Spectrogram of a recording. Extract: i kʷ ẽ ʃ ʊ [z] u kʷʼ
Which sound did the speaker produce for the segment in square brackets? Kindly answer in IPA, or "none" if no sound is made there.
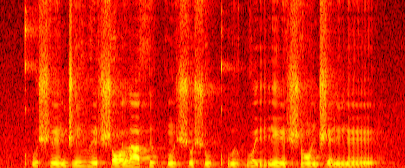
ʃ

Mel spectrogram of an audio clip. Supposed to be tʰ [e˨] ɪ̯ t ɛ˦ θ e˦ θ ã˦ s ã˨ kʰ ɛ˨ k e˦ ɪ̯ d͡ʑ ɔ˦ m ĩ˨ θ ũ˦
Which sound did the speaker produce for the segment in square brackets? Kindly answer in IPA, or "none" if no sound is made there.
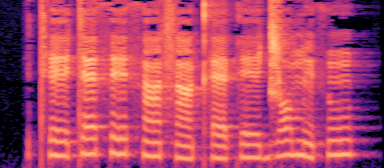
e˨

